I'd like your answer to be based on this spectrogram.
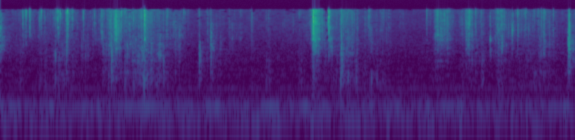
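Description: A utility knife blade scrapes and cuts small cubes off a solid purple bar soap with a pre-scored grid, held in the palm. Soft, bright crinkly scraping is broken by sharp crisp snaps as pieces break away, over a low steady hum.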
